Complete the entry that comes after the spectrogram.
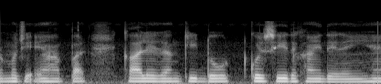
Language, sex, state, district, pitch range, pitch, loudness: Hindi, male, Uttar Pradesh, Lalitpur, 130-140 Hz, 135 Hz, -15 LUFS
